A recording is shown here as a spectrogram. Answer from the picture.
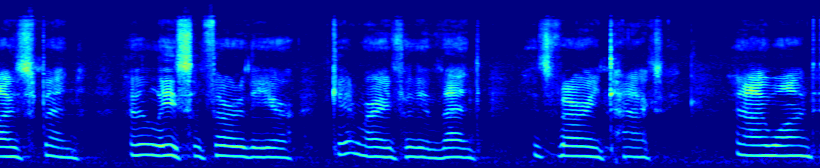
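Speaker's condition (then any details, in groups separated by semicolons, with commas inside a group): Parkinson's disease; strong voice, sings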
